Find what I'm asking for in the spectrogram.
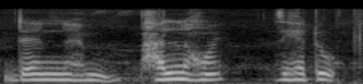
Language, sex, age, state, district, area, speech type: Assamese, female, 45-60, Assam, Dibrugarh, rural, spontaneous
